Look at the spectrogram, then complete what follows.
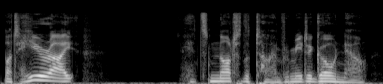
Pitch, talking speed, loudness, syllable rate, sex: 130 Hz, 190 wpm, -17 LUFS, 5.2 syllables/s, male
